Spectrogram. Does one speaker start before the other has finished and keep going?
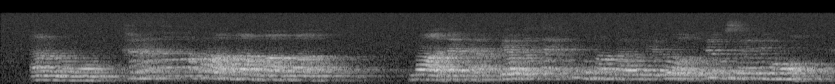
No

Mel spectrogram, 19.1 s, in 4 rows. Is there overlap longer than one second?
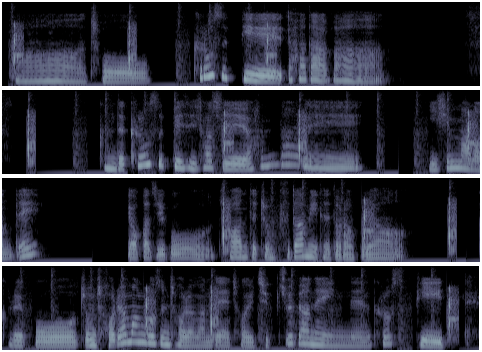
No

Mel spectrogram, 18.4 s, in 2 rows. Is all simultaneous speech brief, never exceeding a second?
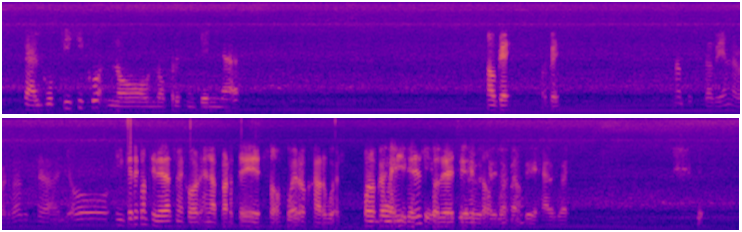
No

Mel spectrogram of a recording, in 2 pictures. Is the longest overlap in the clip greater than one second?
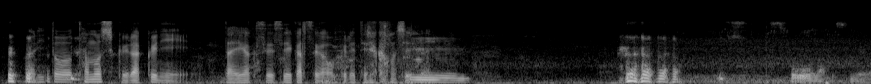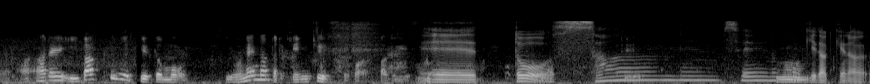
No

